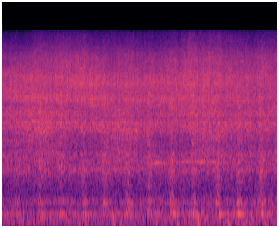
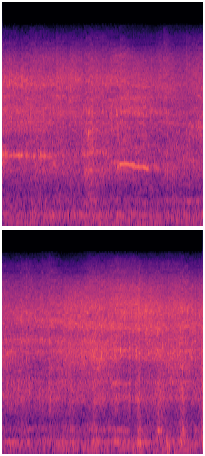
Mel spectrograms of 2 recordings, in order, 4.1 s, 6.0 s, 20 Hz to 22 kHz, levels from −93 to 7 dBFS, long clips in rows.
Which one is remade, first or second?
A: second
